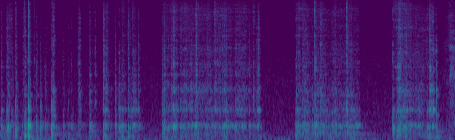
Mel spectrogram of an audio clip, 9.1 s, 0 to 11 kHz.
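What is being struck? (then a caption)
Plastic storage box. Fingertips rub and scratch the surfaces of an empty, hollow plastic storage box with a white slotted end as it is held and tilted. Short, spiky scratches in the first three seconds give way to three longer stretches of steady scraping, with a hollow resonance around 355 Hz beneath the hiss.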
